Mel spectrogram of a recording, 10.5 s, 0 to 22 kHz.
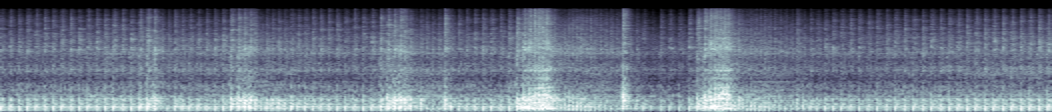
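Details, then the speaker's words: Rebuilt 2022 Royal Enfield Classic 350 at its first start indoors: even single-cylinder idle with a few quick throttle blips returning cleanly to a steady beat; loud indoors but the engine is nice and smooth. "the Y that's quite loud actually engine's nice and smooth though"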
